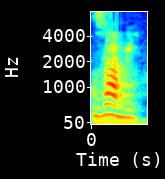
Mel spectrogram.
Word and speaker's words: habit: Pour beaux habits, on a habit commence par un H muet qui ne se prononce pas.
